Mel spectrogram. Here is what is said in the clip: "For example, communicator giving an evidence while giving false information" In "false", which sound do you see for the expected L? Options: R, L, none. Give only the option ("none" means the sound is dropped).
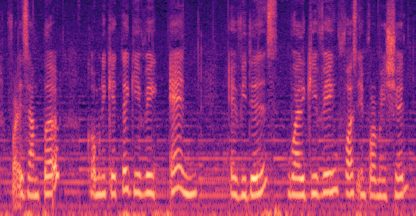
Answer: none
